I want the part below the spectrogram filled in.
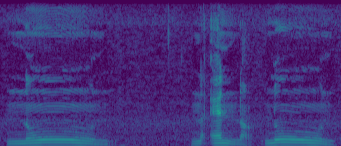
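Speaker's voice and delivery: नून with the oo held very long; stretched letter name. Shown as a demonstration. Teacher to students, slowly stretched letter name नून. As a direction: let नून ring out slowly. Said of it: "teacher sounding out letter".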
